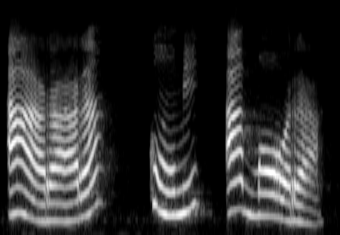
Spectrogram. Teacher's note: a letra re entre vogais vai ter um som vibrante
